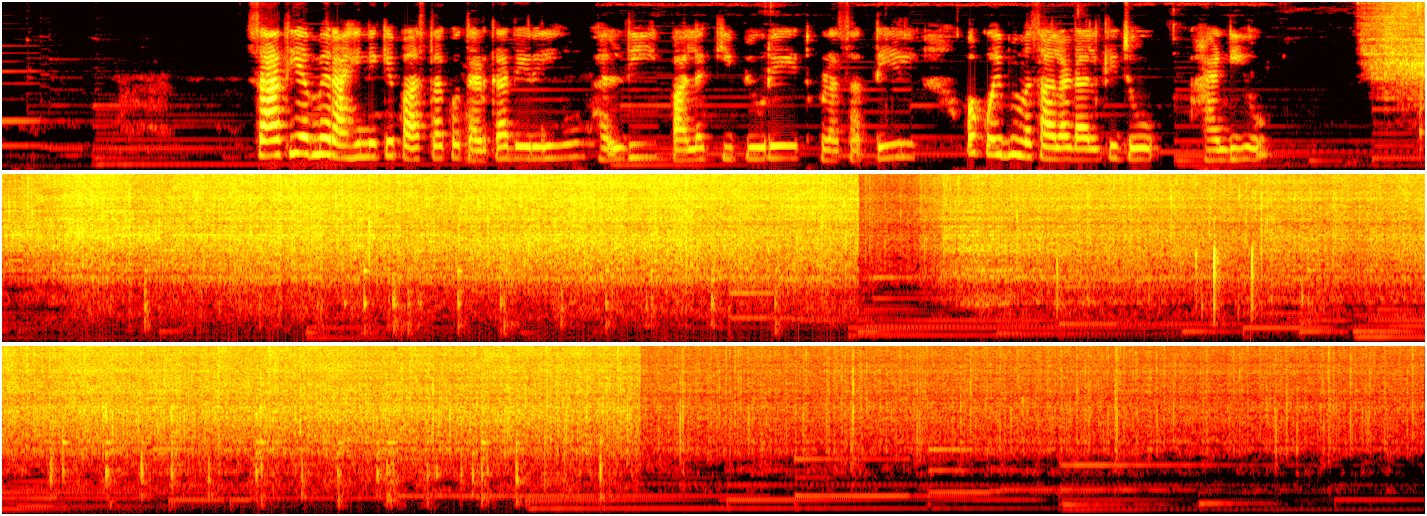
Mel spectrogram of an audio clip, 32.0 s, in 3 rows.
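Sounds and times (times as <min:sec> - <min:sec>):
hot oil sizzling in pan: 0:10.2 - 0:32.0.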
